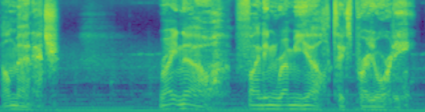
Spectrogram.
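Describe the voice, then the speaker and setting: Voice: low-pitched, measured pace, pushed and bright, faint music behind. An actor playing a serious, determined investigator in a video game, earnest and analytical. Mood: apologetic, resolute.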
